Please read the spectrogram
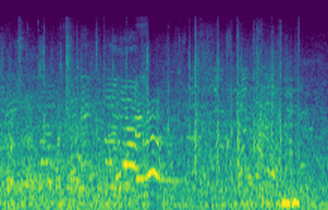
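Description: Voices of players and onlookers shouting across an outdoor football pitch, with scattered sharp knocks and a louder thump near the end.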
